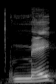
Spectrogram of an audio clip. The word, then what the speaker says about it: Mae: We've also got, I think it's pronounced, it's May, M-A-E, right? That's how you say that? May? Because when I think of May, I think of M-A-Y, but... – I would say it's May.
